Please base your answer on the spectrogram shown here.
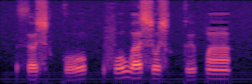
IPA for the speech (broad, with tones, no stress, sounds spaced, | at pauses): θ œ˩˧ s kː o˩˧ | f o˨˥ w ɐ˨˥ s ʊ˧ s kː ʏ˩˧ p ɐ̃˧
